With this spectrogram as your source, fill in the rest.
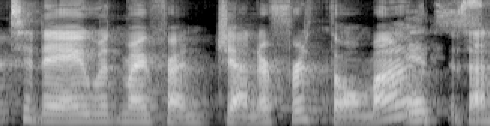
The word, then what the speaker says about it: Thoma: Super excited to be here today with my friend Jennifer Thoma. Is that how you say your last name? Thoma. The H is silent.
